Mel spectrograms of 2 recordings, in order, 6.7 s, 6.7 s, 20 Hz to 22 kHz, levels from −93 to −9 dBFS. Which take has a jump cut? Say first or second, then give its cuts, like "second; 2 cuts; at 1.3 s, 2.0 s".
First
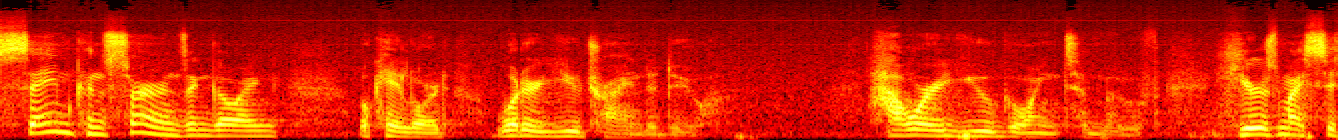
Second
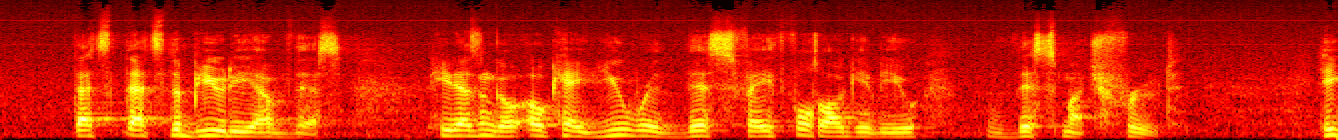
second; 2 cuts; at 2.1 s, 4.1 s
